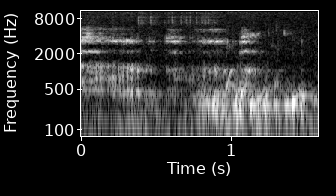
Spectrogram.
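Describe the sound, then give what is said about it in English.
A stomach gurgles and bubbles from indigestion: a string of low, irregular burbling pops that grows louder and busier in the second half, with no one speaking. “Did you hear that bubbling there? That is not normal.”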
